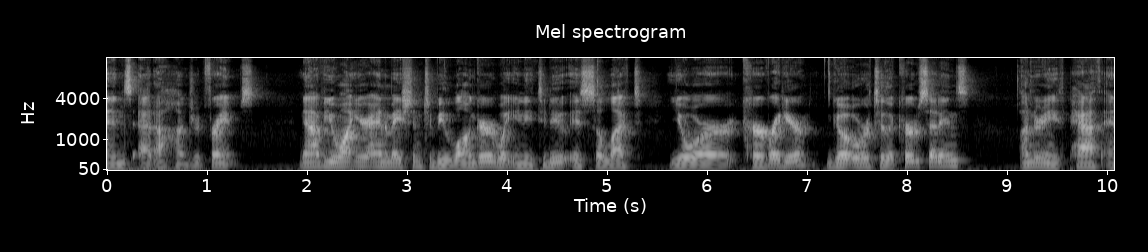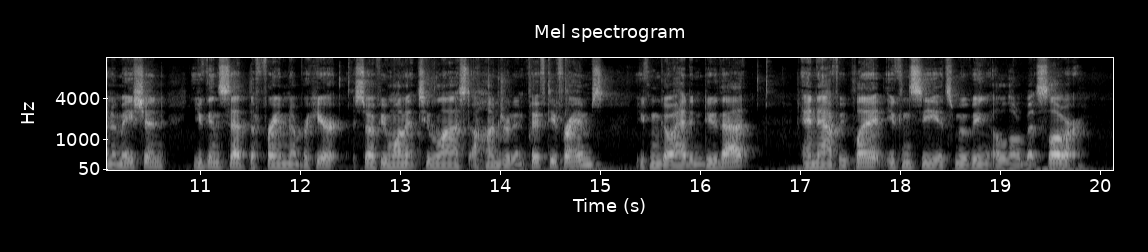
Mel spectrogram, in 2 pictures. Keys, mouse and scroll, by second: 0.1 space, 1.7-3.6 scroll up 1, 7.7 click, 9.1 click, 9.7-12.4 scroll down 1, 12.4-20.1 drag, 14.6 Return, 16.9 space.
